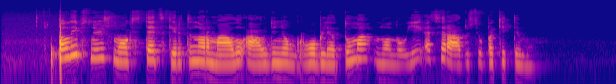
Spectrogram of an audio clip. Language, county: Lithuanian, Vilnius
